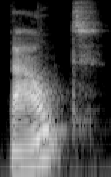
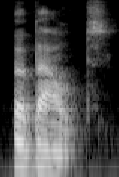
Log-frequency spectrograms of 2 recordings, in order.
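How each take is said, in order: First: "Bout" as one syllable, rising tune; without schwa. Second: "about" starting on weak "uh", falling tune; with added schwa. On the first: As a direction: model "Bout" with no "uh" before the b. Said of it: "words that don't contain the sound". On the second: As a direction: model "about" with a short "uh" before the b. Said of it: "have an extra sound". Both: Shown as a demonstration.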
